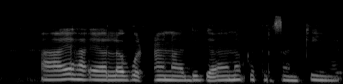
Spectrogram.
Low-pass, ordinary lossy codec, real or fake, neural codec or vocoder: 9.9 kHz; none; fake; vocoder, 22.05 kHz, 80 mel bands, Vocos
